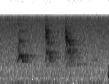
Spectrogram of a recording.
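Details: Small Pomeranian dog yapping at a computer: three quick high barks roughly half a second apart, then a short thump at the end, over a quiet electrical hum.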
